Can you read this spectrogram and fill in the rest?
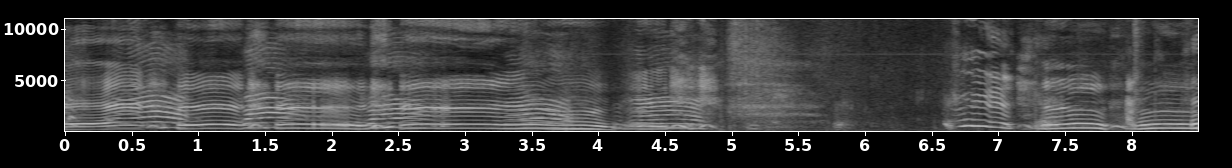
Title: Crying partners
